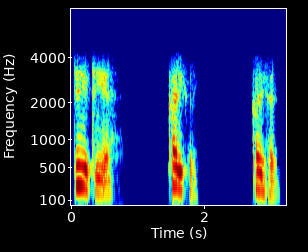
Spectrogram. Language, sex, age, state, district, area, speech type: Dogri, female, 30-45, Jammu and Kashmir, Udhampur, urban, conversation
